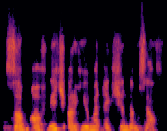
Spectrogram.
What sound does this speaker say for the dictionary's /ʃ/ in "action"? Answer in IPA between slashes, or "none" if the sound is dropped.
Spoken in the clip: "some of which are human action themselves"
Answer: /ʃ/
